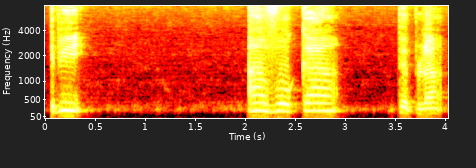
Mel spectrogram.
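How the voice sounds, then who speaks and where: A man's voice: high-pitched, drawn-out words. A man with a Haitian accent hosting a commentary show, talking in a sing-song way and repeating words for effect. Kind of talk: animated Creole commentary.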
